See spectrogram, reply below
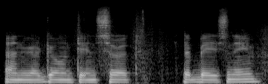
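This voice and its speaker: A man giving a casual coding tutorial, thinking aloud and explaining step by step in an informal, halting way. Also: lowish voice, monotone, dark tone, smooth. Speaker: programming tutorial instructor.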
